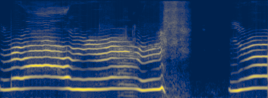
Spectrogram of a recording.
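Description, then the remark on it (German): A person yowls like a cat in a long, sustained, wavering wail, breaks off with a breathy noise, then starts another drawn-out, loud yowl. “Vielleicht kann ich so jaulen, so.”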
